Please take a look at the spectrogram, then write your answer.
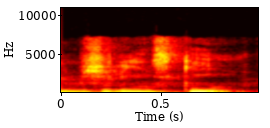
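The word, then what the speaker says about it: Mizieliński: En ze kunnen dat eigenlijk het beste zelf uitspreken. Hello, my name is Daniel Mijelinski and my wife is Alexandra Mijelinska.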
